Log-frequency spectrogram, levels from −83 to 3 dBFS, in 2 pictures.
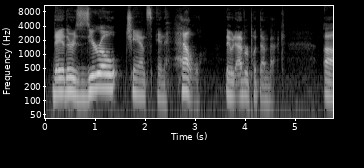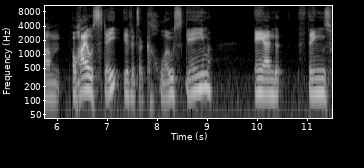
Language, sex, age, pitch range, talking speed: English, male, 30-49, 115-150 Hz, 120 wpm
